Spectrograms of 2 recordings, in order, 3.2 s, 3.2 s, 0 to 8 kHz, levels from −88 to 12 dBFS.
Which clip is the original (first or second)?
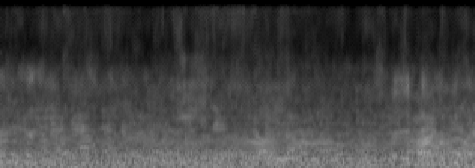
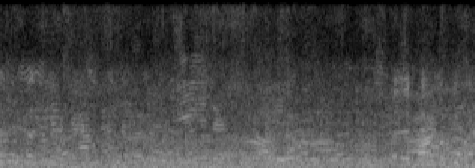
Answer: second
